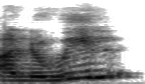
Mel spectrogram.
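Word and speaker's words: Anouilh: الكاتب ديالها جون انوي، كتكتب انويل، كتكتب انويل افيك ال اش، ولكن كتنطق جون انوي.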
